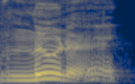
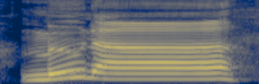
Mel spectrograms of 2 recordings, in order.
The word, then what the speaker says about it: MUNA: back we're back with part two of mooner that's not what they're called i know but i kind of want to do a british thing with it but you're right i'm just fully saying it wrong muna muna the band moon of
